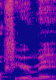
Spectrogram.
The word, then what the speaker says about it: firme: it's called firm foundation fear me it's spelled firme okay um it means something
